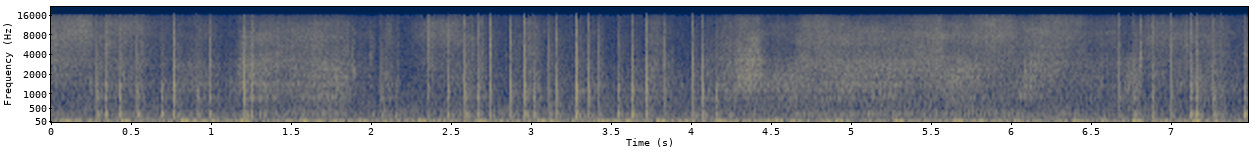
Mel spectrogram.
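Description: Long nails tap rapidly on the card cover and paper page edges of a thick paperback novel, The Beach, held upright. The dense, irregular clicking has sharp, short-lived taps with a bright, crackly edge over a low, muffled body. Bursts of quick taps come in clusters, with brief softer gaps of scratchy brushing between them.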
